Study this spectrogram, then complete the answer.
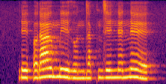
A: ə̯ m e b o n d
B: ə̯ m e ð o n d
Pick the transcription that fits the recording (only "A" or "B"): B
